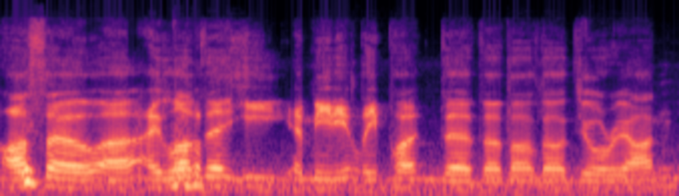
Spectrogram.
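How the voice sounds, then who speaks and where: Over music in the background, a man of medium pitch talks with fairly even intonation and hardly any pauses. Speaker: tabletop game player. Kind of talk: casual chat. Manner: halting, repeats words.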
